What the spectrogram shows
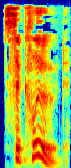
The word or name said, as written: seclude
